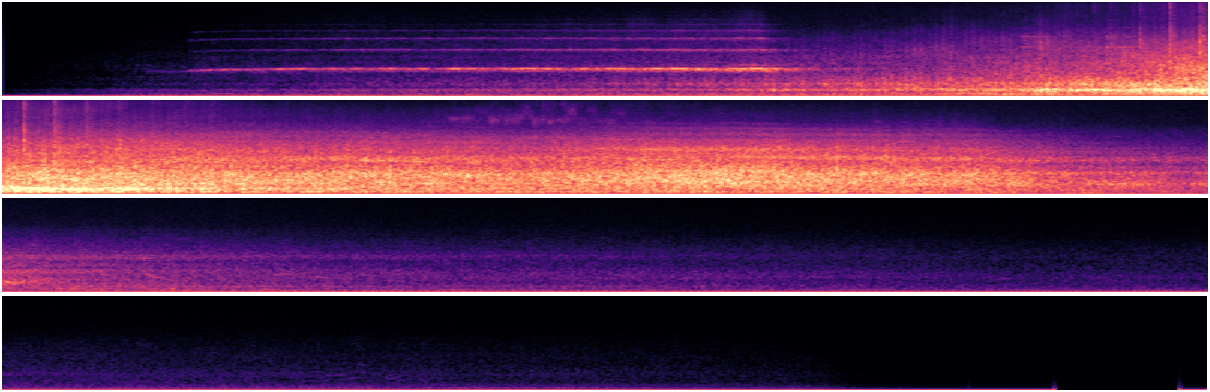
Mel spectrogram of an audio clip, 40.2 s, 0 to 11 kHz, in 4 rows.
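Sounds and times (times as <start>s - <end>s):
train passing at high speed on welded rails: 1.6s - 24.4s.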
